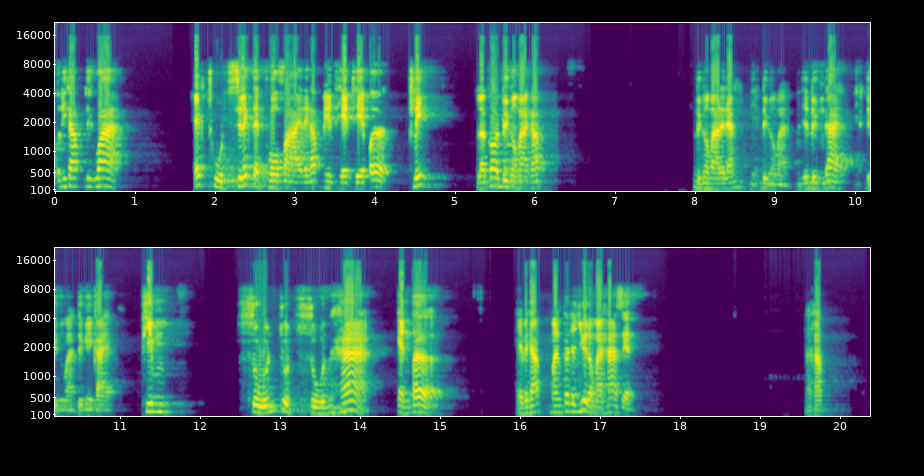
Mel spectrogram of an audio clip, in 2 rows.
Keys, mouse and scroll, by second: 4.1 click, 5.6 scroll down 2, 6.3 scroll down 2, 6.6 middle click, 6.8-7.2 scroll down 2, 7.7-8.0 scroll down 2, 10.4-10.7 scroll down 1, 12.5 0, 13.2 0, 13.6 5, 15.4 Return, 15.4 space, 15.8-17.3 scroll up 3, 15.9 Escape, 17.4 scroll down 1, 17.8-20.3 middle drag.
